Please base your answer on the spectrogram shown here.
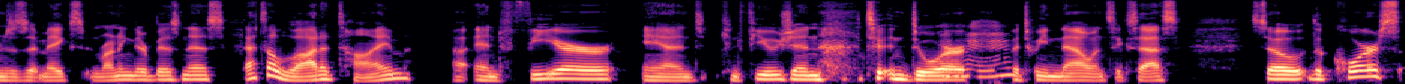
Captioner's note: laugh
